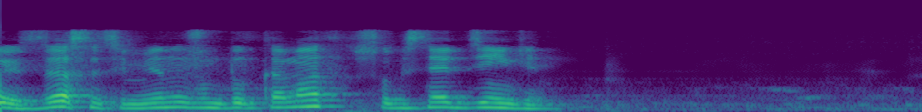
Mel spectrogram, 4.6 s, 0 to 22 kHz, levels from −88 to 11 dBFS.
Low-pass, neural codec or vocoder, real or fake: 7.2 kHz; codec, 24 kHz, 1.2 kbps, DualCodec; fake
